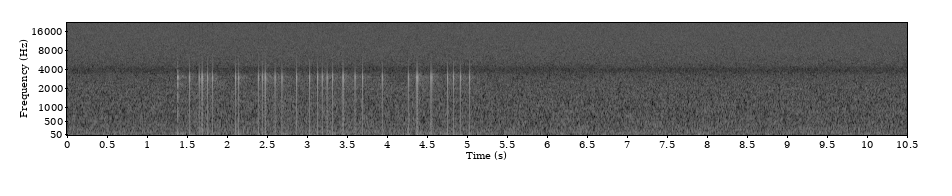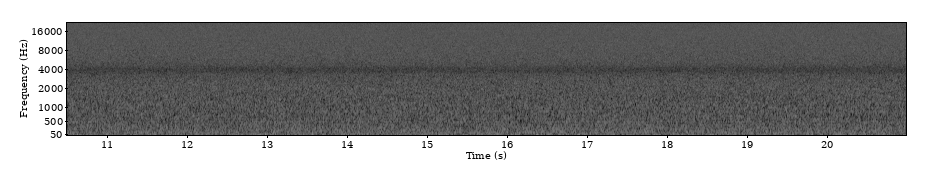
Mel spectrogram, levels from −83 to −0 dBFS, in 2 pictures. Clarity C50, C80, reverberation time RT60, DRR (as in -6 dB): 12.5 dB, 14.0 dB, 1.2 s, 9.0 dB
